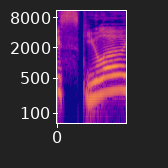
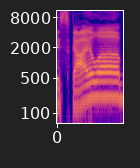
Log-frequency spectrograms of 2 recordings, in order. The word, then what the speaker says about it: Scylla: I do I do you can say Skila, you can say Skyla, but we're going to say Sila because that's the most um common one.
